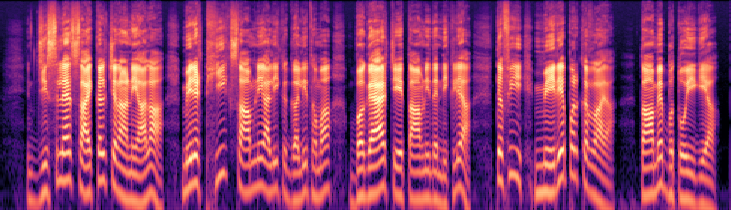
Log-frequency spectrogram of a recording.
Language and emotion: Dogri, angry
